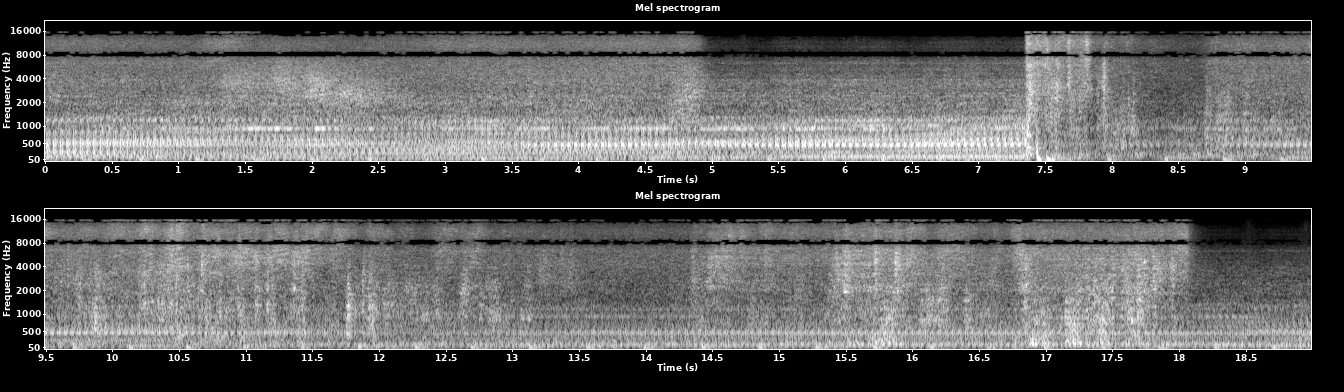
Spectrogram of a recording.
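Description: Compressed air hissing from a handheld pneumatic tool on an air hose, worked over bare sheet metal, with an abrupt change in the sound about seven seconds in.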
